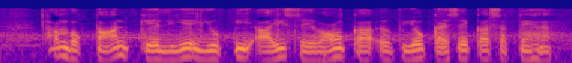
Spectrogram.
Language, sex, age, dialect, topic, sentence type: Hindi, male, 41-45, Awadhi Bundeli, banking, question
